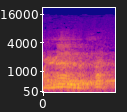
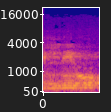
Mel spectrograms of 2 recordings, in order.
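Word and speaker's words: Leeuw: Puis, le portrait de Jean de, nous disons Leuve, il faut prononcer Léo, paraît-il, Jean de Léo, qui était le doyen de la gilde des orfèvres de la ville de Bruges.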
